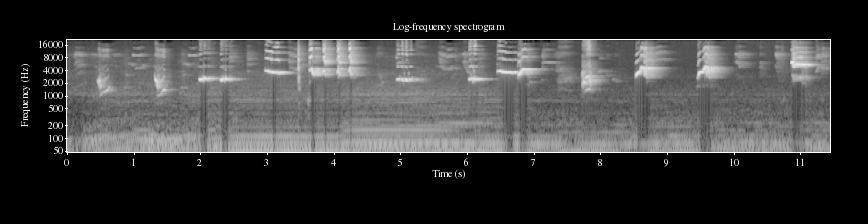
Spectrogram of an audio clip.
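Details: Oriental magpie-robin song meant to encourage other magpie-robins to sing: scattered short whistles and scratchy notes spaced about a second apart, with a low steady background hum throughout.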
